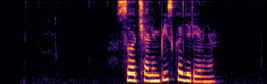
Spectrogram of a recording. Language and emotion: Russian, neutral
